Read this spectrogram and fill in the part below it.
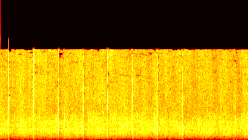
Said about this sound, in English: Could we give our streamers a nice hand clap this morning, if you would?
